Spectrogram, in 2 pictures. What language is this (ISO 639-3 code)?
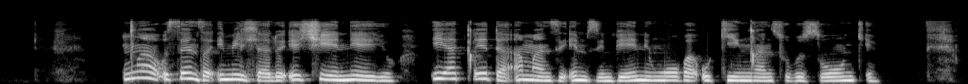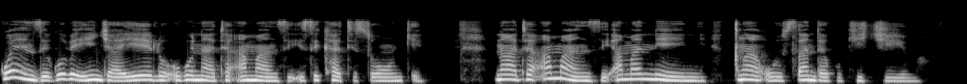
nde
